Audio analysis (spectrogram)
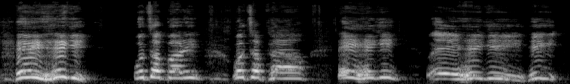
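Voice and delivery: high, loud, pestering greeting; mock an office pal hailing you again and over; imitating over-chummy coworker. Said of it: "He's like".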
